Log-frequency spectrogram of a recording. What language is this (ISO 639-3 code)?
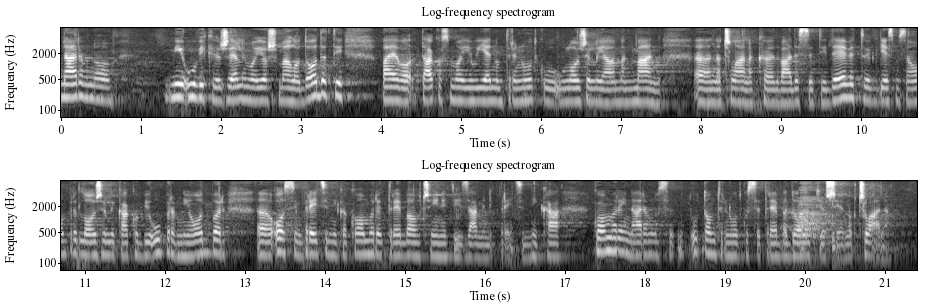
hrv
